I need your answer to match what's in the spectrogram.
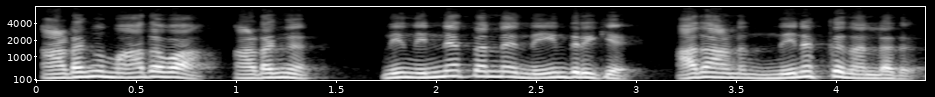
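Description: A stern middle-aged father, put on by a man telling a story, firmly repeats the same calming phrase. His voice sits high for a man. The recording is dull and lo-fi. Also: fast, natural voice.

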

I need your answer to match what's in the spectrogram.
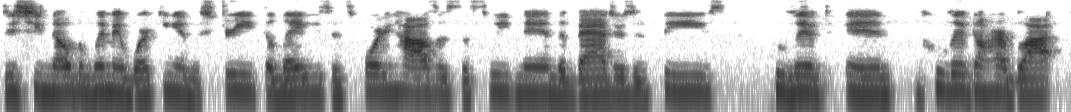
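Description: An American woman in her thirties hosting a book club on a video call, reading aloud and explaining in a halting, thoughtful way. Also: lowish voice, flat delivery, bright, forceful tone, breathy edge, low-quality recording. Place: indoor room at home, video call. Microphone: computer mic on video call.

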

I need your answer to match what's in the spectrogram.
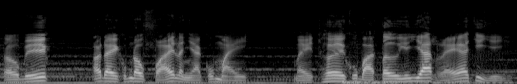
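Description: A man's voice: mid-range voice, expressive, a little fast, fairly bright tone, soft background music, close to an everyday voice. A man playing a bullying moneylender. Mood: threatening. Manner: threatening, bullying, leering. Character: menacing male moneylender threatening a poor debtor. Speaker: loan shark. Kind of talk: TV crime drama acting.

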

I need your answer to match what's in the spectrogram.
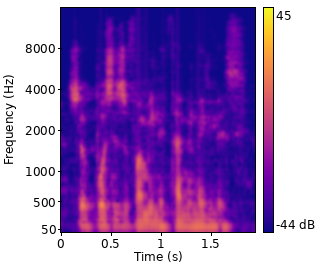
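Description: A male pastor preaching a sermon as an animated storyteller, asking his congregation questions. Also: fairly low pitch, rapid-fire, slightly rough.

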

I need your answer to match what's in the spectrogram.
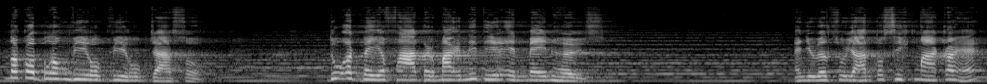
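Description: Man doing a bossy mother-in-law, Surinamese Dutch accent, high bright voice, slow scolding, long hall reverb, music behind. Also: full character voice. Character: strict older mother-in-law, bossy and scornful. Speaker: stage actor. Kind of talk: live stage comedy. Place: large concert hall stage.

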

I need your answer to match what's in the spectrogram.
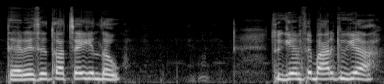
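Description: A man's voice: very high voice, brisk. A young male gamer chatting casually and bantering with a friend while playing. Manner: bantering, excitable when in danger. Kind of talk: casual gameplay chat.

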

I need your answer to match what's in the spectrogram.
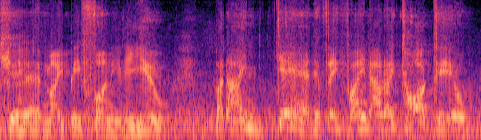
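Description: Nervous, lively-pitched street informant. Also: male voice, noisy background. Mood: nervous, urgent. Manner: nervous, hurried, defensive. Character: nervous male street informant in fear for his life. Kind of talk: video game cutscene acting. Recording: game music behind the voice.

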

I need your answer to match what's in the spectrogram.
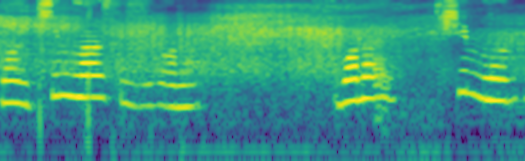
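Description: A woman hosting a casual let's-play video with a hoarse throat, giving excitable commentary with loud sudden outbursts at the game. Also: sits high, unhurried, very noisy. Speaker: gaming video host.

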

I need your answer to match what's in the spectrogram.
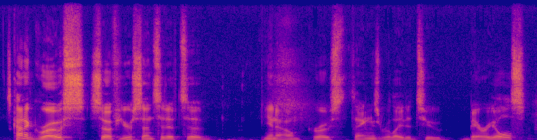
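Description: A young man co-hosting a podcast, telling stories in a lively way and acting out his own quotes. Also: lowish voice, normal speed. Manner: animated storytelling, acts out his own quotes. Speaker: podcast co-host. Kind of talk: casual podcast chat.

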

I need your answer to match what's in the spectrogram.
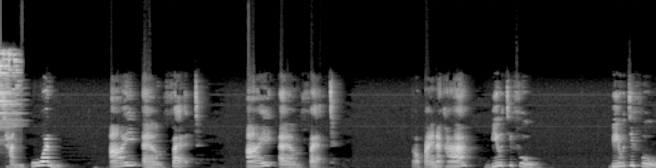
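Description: A woman with a Thai accent leads a video English lesson for young children. Her voice sits somewhat high, and she speaks very slowly, drawing out each model phrase. Her tone stays gentle and encouraging as she coaxes the pupils to repeat after her. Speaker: primary school English teacher.

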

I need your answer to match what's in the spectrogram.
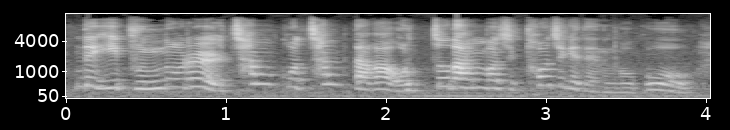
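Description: A woman's voice: sits high, very animated, moderate pace, far from the mic, dull audio, slight background noise. A woman divorce counselor giving blunt, colloquial advice to camera, acting out what angry spouses say.

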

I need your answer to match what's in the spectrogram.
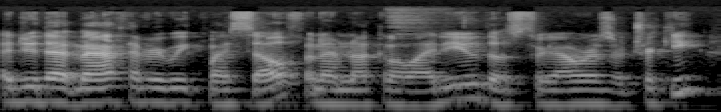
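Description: A man's voice: on the high side, steady tone, quick pace, fairly bright tone. A man hosting a casual sports podcast, chatty and self-deprecating, often saying "if you will". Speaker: podcast host.

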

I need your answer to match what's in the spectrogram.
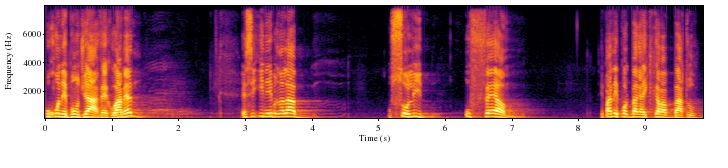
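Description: Man preaching, Haitian Creole accent, high-pitched voice, emphatic sermon, middle-aged. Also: expressive, unhurried, long pauses, a bit bright. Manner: mixes Creole and French, emphatic exhortation with "hein?" and "amen". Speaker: pastor.

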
